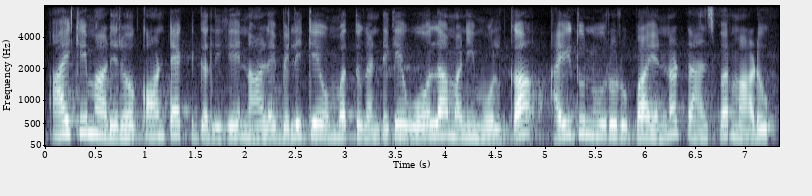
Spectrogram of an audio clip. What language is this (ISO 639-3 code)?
kan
